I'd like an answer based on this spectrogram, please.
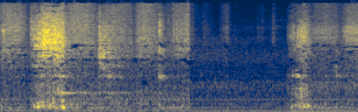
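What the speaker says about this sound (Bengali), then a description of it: "এই যে কত থালা বাসন হয়েছে, এগুলো এখন সব মাজছে আমার বড় বোন" Dirty plates and pots left from cooking biryani are scrubbed, producing close, rhythmic rasping and rubbing strokes that pause briefly before starting again.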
